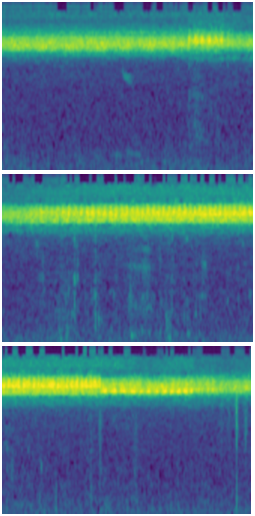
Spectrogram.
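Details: Meadow grasshoppers of the Russian countryside in July, near hills and a lake, keep up a dense, high-pitched, unbroken buzzing hiss, a second shrill layer joining for several seconds midway, with soft scattered ticks below.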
